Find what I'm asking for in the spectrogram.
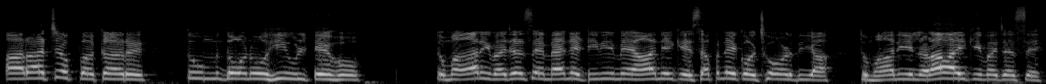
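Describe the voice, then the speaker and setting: A woman voicing a grumpy old father in a cartoon story, scolding in a slow manner. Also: fairly high pitch, fairly even intonation, a little mellow.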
